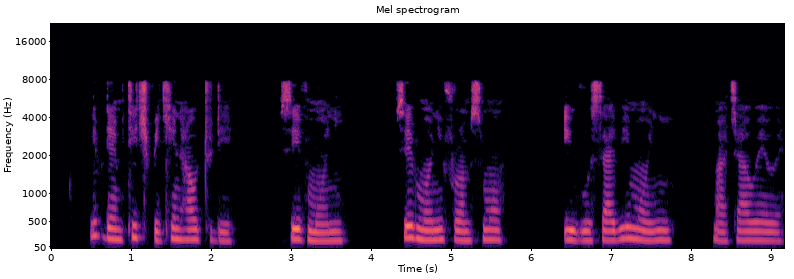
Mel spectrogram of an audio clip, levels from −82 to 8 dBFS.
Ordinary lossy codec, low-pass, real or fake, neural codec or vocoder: none; none; real; none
